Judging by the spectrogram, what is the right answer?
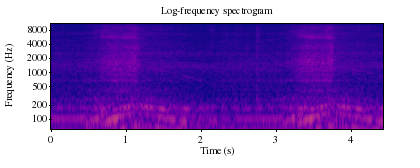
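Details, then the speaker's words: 2008 Toyota Land Cruiser Prado 120, 1KD-FTV diesel, 182,000 km, running about two minutes. Gentle revs: diesel clatter swells and drops back, rough and uneven, "a bit agricultural." Later flat-spots in reverse; fuel pressure suspected. Worn injectors. "a little bit agricultural."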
